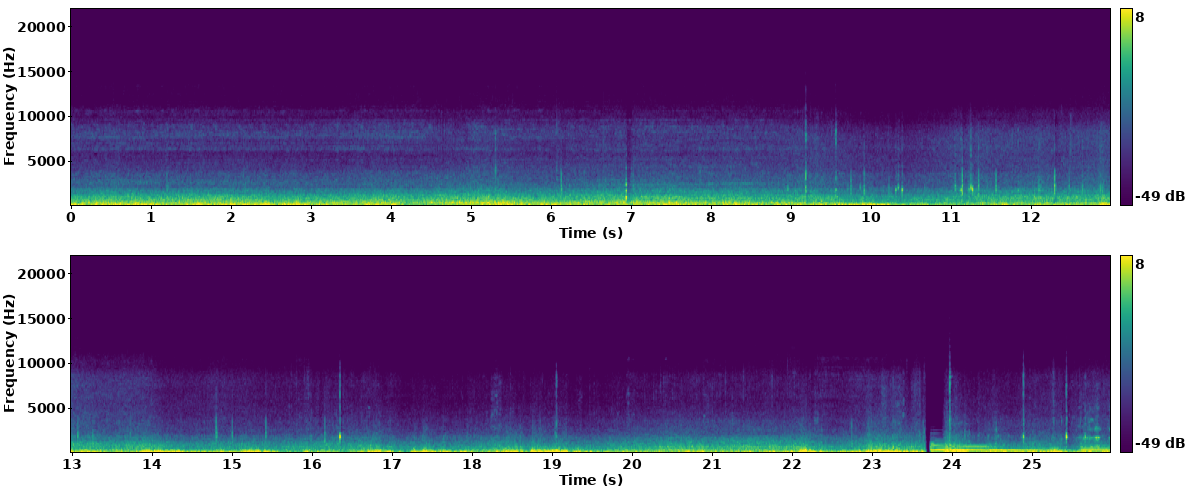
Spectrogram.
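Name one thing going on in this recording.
Wind rushes loudly past a moving bicycle outdoors.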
